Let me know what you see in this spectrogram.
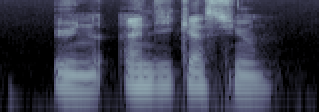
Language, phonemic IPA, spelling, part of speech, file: French, /ɛ̃.di.ka.sjɔ̃/, indication, noun, Fr-indication.ogg
- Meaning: 1. direction, instruction 2. indication, sign 3. indication, information 4. a hint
